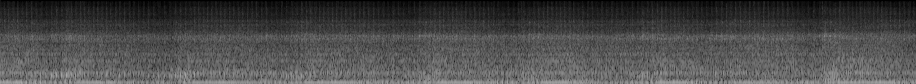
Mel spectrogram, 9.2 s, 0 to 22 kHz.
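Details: Kipor Sinemaster IG2600 digital generator, stored in a garage for years, running on choke with starting spray, cold: uneven lumpy beat and surging rather than a steady hum; owner hopes it smooths out as it warms.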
